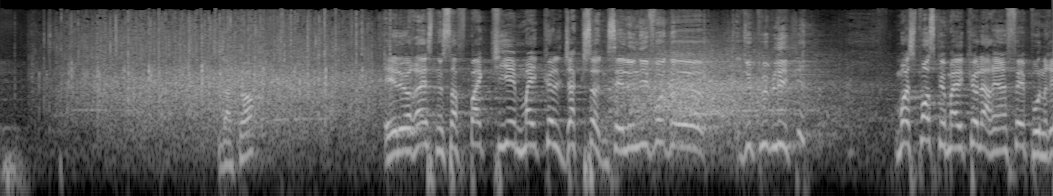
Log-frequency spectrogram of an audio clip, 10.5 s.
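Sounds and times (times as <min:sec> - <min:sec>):
audience applause: 0:00.0 - 0:04.3, 0:06.1 - 0:08.2
speech: 0:02.2 - 0:02.7, 0:03.8 - 0:08.2, 0:09.0 - 0:10.5
laughter: 0:05.9 - 0:09.0.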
